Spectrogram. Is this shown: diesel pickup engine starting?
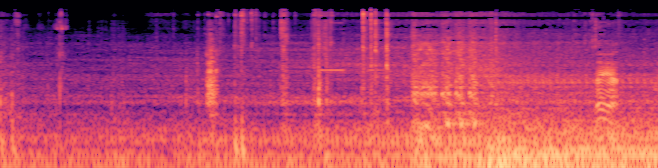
yes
